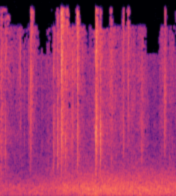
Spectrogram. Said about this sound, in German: Und so klingt ein totes Korallenriff. Da hören Sie nur noch den Wind, da hören Sie nur noch die Wellen und nichts lebt mehr.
